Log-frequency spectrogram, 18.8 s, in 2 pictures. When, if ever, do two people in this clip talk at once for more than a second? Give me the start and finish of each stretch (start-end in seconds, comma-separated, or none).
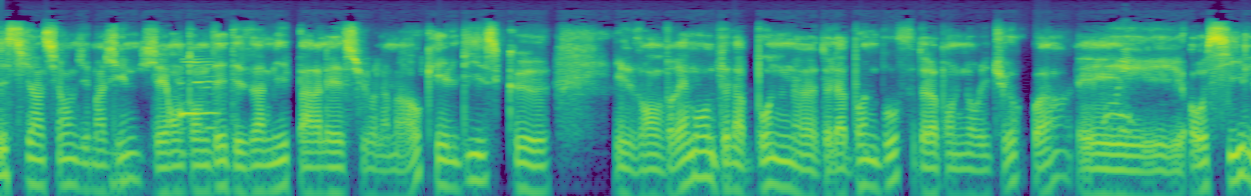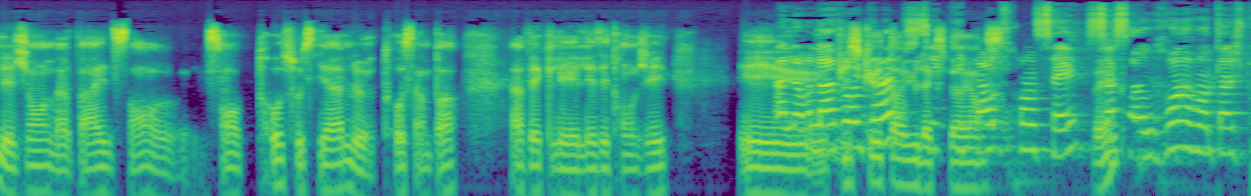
15.3-16.9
